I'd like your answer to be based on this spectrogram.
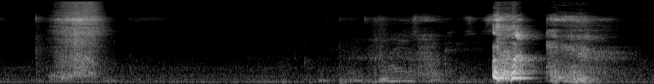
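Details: Three harsh cough bursts with a short throaty sound between them, in a quiet room; an ordinary cough.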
